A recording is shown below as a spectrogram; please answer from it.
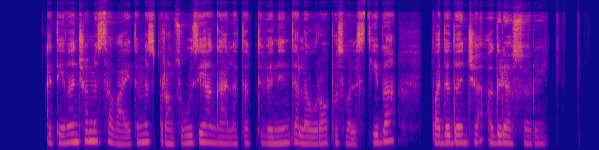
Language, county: Lithuanian, Klaipėda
